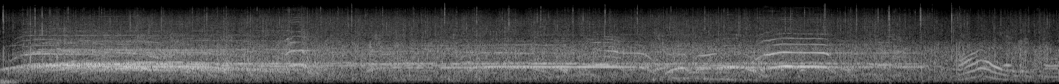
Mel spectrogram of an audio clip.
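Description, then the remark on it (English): An audience claps steadily and loudly for about ten seconds to welcome an author onstage, a dense unbroken wash of applause with faint tonal sounds running underneath and a few brief calls rising out of it. “Please give a very warm welcome”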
